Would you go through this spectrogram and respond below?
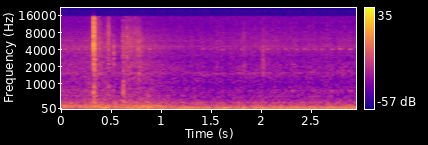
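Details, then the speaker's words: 1978 GMC Diplomat Class C motorhome engine after dual fuel tank switch short repair, normal idle then back to high idle: low steady rumble, a few early clunks, no hunting or dying; healthy. "Now it's normal idle. And back into high idle."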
